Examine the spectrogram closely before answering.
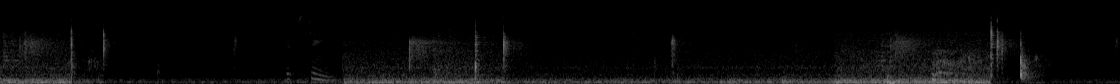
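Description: Snooker balls clack against each other.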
